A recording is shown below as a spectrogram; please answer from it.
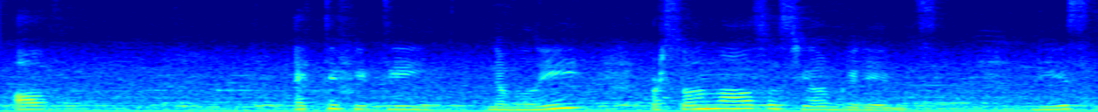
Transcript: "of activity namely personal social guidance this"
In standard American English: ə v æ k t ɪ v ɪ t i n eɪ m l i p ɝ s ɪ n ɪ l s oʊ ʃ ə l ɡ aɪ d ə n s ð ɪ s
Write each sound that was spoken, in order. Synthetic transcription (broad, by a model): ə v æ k t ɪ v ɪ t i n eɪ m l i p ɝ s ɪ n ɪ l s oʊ s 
